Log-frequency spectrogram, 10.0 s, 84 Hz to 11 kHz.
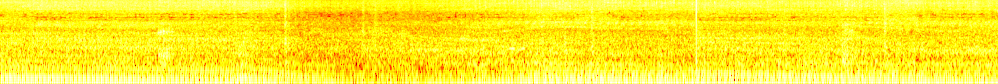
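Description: A 2018 Harley Davidson Breakout 114 motorcycle rides loud and close with a deep engine rumble. Revs dip and rise as it shifts down through the gears, with brief gear clicks, under steady wind noise.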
